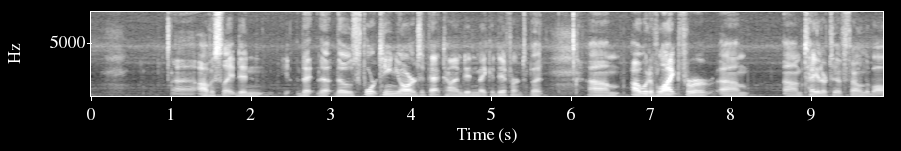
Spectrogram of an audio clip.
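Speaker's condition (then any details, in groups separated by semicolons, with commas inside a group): No condition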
